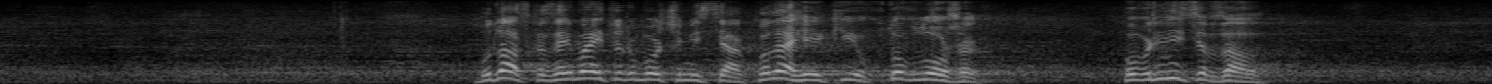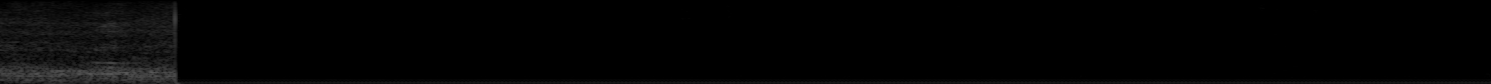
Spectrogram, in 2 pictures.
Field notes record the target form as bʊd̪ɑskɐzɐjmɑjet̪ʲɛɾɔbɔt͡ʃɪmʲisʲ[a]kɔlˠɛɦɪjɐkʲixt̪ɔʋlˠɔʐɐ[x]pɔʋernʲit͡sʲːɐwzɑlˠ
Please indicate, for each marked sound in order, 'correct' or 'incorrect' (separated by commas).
correct, correct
